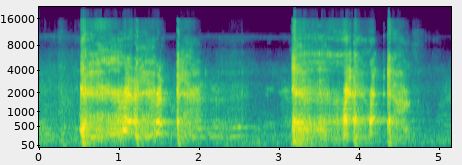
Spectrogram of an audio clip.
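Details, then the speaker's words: Adult's harsh coughing bouts with throat clearing, attributed to a cold with mucus ("snot") dripping down the throat; cough from postnasal drip. "That's right, cough up a fucking lung. It's this snot shit, man. Cough your lungs out."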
